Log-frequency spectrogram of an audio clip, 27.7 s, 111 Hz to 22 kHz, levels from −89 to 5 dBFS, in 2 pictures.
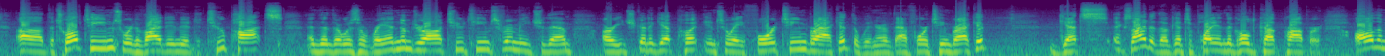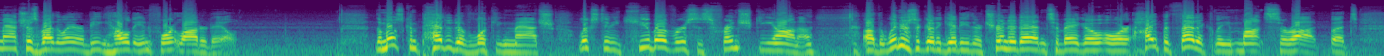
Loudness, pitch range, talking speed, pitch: -11 LUFS, 175-220 Hz, 195 wpm, 195 Hz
